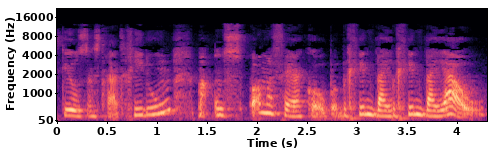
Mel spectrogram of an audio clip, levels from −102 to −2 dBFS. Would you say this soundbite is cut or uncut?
cut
